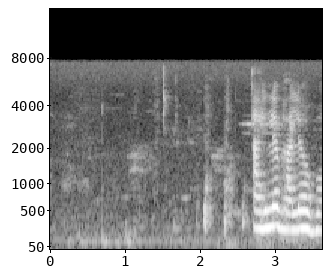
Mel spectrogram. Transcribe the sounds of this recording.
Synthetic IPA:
aɦilebʱaleɦɔbo

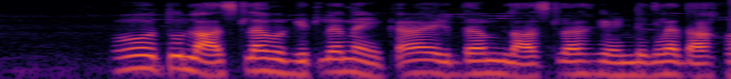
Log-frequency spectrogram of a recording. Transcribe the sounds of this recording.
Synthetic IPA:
ɦot̪uːlasʈlaʋəɡʱit̪ləːnaɦikaekd̪əmlasʈlasɡeɳɖiŋlad̪akʰ

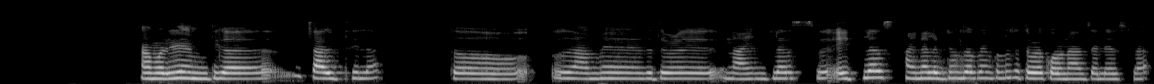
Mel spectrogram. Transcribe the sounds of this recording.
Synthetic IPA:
aməɾlent̪ikat͡salt̪ʰila | t̪ə | amed͡zət̪eʋeɭenajinpləseʈ̚pləsfajnaləɡ̚d̪iməd̪ʱapankəɾlusat̪ebeɭekoɾonat͡saleəsla

